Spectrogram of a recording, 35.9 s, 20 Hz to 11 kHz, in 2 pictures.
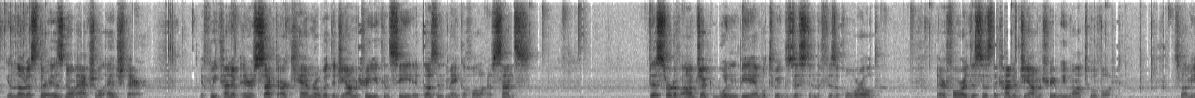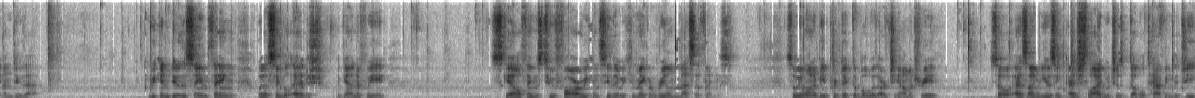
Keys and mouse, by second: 0.5 click, 0.7 click, 1.0 click, 1.3 middle click, 2.9 middle click, 3.0 middle click, 4.2 middle click, 4.5-5.5 middle drag, 8.2-10.4 middle drag, 10.6 middle click, 11.6 middle click, 14.2-16.5 middle drag, 16.9 ctrl+z, 17.3 ctrl+z, 18.2 middle click, 19.9 ctrl+Tab, 22.2 s, 24.3 middle click, 24.9 middle click, 27.3 middle click, 27.5 middle click, 28.2 ctrl+z, 29.8 middle click, 30.1 g, 33.6 g, 35.5 ctrl+z.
